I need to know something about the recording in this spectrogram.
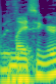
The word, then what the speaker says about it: Meissinger: the owner uh uh meissinger my singer I said it right yep uh and Trenton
